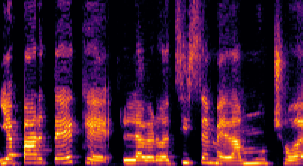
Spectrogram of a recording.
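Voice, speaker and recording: This woman's fairly high voice has a bright, sharp tone. She talks at a fairly slow pace with fairly even intonation. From Mexico, Tijuana. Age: 20s. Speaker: teacher. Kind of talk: casual chat.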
